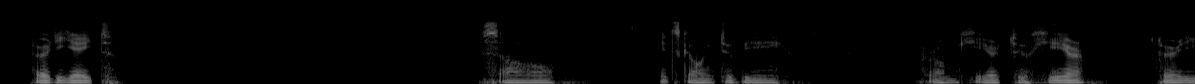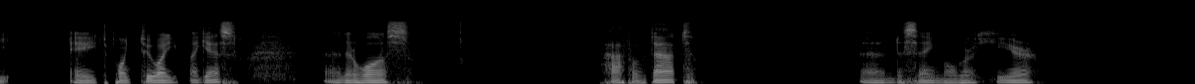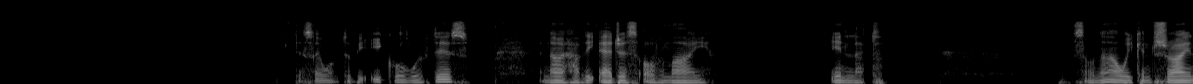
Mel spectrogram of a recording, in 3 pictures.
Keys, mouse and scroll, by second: 1.7 click, 3.2 click, 7.6 click, 8.1 q, 9.9 click, 10.8-13.0 typing, 14.1 typing, 16.5 Return, 18.7 i, 18.8 i, 19.5 click, 21.2 click, 21.6 Escape, 23.8 click, 26.5 click, 27.0 click, 27.6-28.4 typing, 28.6 click, 30.4 click, 32.1 click, 32.6 click, 33.1 click.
